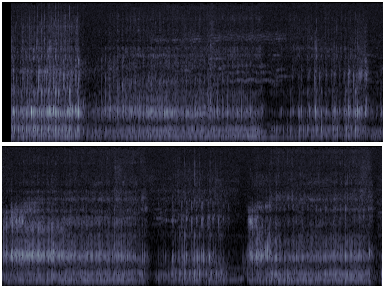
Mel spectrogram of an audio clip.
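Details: Two English bulldogs playing a loud tug of war with a toy in low light, giving continuous rough, rumbling growls broken by short pauses, with brief louder snarling bursts.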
